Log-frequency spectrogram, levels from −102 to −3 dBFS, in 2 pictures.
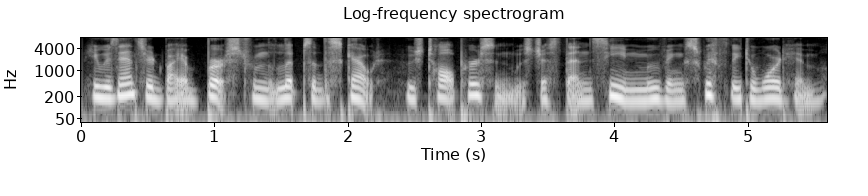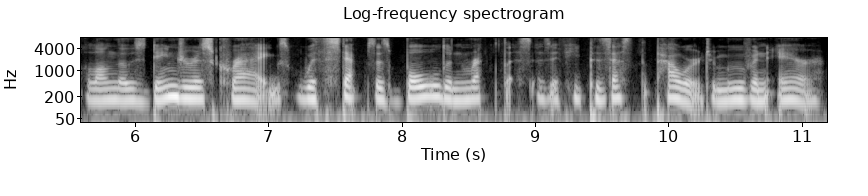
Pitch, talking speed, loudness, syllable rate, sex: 170 Hz, 230 wpm, -20 LUFS, 5.4 syllables/s, female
